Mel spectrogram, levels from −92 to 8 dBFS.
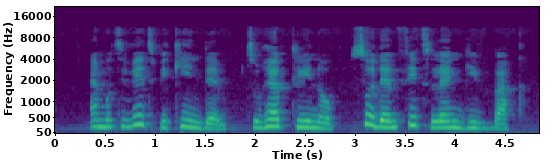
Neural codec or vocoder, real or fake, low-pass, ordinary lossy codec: none; real; 14.4 kHz; MP3, 48 kbps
